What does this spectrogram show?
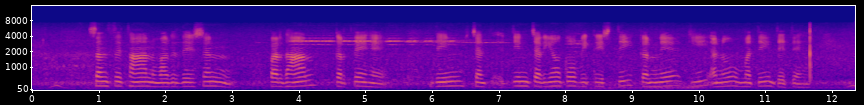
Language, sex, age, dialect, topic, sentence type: Hindi, female, 18-24, Hindustani Malvi Khadi Boli, banking, statement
